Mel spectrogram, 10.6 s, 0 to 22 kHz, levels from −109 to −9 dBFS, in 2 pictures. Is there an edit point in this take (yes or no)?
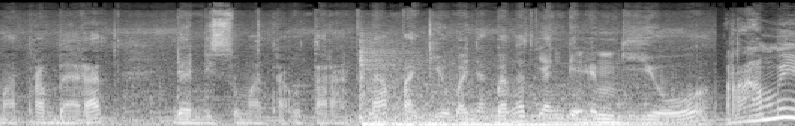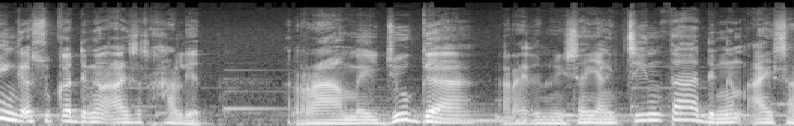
yes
